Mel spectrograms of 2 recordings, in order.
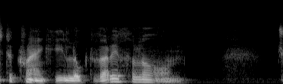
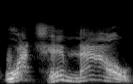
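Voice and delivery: higher, drawn-out excited cry; 7 semitones higher, much slower than usual. A narrator's reading. Mister Cranky watching the cockerel, excited cry. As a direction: cry it out, stretching the words. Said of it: "cried Mister Cranky".

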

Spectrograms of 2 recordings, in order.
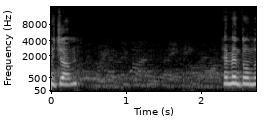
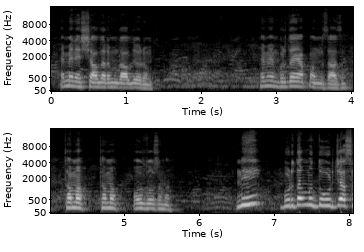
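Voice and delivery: ordinary talk

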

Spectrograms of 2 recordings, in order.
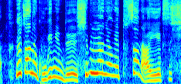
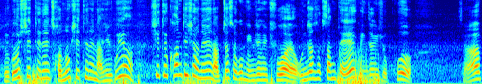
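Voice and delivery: ordinary talk, nothing marked

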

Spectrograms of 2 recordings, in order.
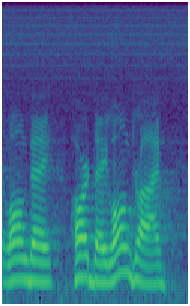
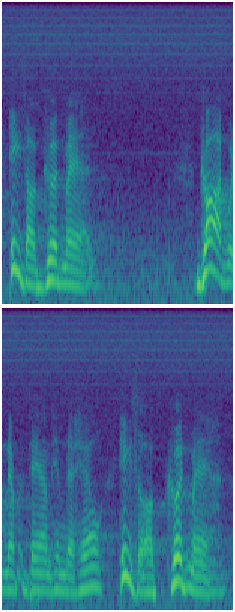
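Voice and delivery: much lower, drawn-out mock testimonial; slow, deep imitation of someone vouching for him; imitated well-meaning defender; 8 semitones lower than usual. Preacher mimicking people who excuse the unsaved, low slow mock praise. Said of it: "How many times have I heard in my life".

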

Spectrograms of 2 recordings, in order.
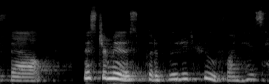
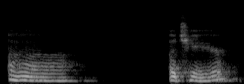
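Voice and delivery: stammering; 3 semitones lower, 5 dB quieter, slower than usual. A narrator's reading. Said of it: "stammered the turkey".

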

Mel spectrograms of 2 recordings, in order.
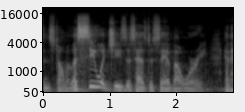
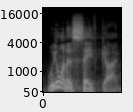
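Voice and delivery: ordinary talk

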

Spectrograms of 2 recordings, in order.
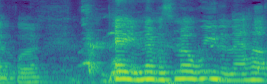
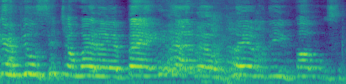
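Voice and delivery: scolding; 10 semitones higher, 4 dB louder than usual. Retold or imitated. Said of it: "I said".

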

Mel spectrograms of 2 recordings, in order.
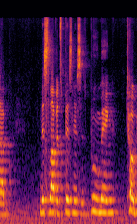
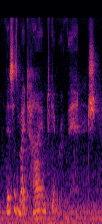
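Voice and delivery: softer, whispered scheming; sinister whisper; 12 dB quieter than usual. Retold or imitated. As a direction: hiss your plan under your breath. Sweeney plotting revenge.

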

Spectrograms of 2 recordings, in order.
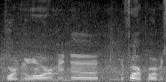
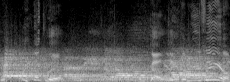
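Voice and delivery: shouting over fire alarm; 7 semitones higher than usual. Real, not acted. Evacuation with fire alarm ringing.

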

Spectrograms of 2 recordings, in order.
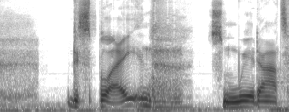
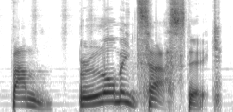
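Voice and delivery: drawn-out, higher-pitched mock delight; sarcastic; 6 semitones higher, much slower than usual. Real, not acted. VR player stuck using an Xbox controller, sarcastic. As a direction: stretch it out slowly with heavy sarcasm.

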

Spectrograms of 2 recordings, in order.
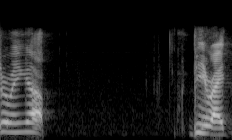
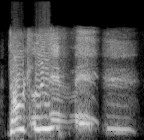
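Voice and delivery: loud, slow, hammed-up crying plea; mock wail; 12 semitones higher, 9 dB louder, much slower than usual. Hammed-up girlfriend wailing at her boyfriend not to leave.

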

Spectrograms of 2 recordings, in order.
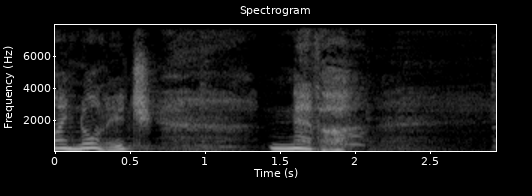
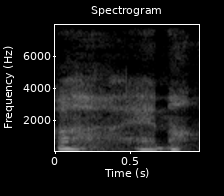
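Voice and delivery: a soft, much quieter whisper of her name; tender whisper; 5 semitones lower, 8 dB quieter, faster than usual. Acted. Husband whispering his wife's name in tenderness.

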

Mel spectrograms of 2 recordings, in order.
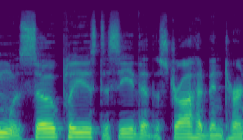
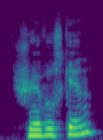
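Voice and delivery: put-on high, louder questioning girl; tentative guess; 12 semitones higher, 5 dB louder than usual. A narrator's reading. Queen guessing the little man's name, tentative. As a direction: try the name out, pitched right up.

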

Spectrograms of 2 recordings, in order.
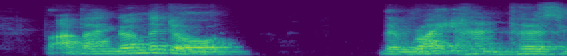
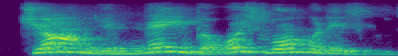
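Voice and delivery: urgent confused insistence; 7 semitones higher, 5 dB louder than usual. Retold or imitated. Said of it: "I said".

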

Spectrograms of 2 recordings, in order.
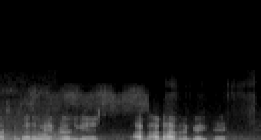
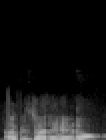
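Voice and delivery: high loud exasperated yell; frustrated shout; 4 dB louder than usual. Real, not acted. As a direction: shout it out, annoyed at losing. Killed in game.

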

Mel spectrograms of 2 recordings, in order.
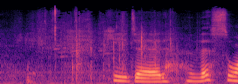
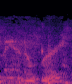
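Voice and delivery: soft reassuring whisper; 17 dB quieter than usual. Real, not acted. Comforting sick child.

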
